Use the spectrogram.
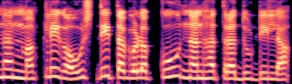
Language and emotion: Kannada, sad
